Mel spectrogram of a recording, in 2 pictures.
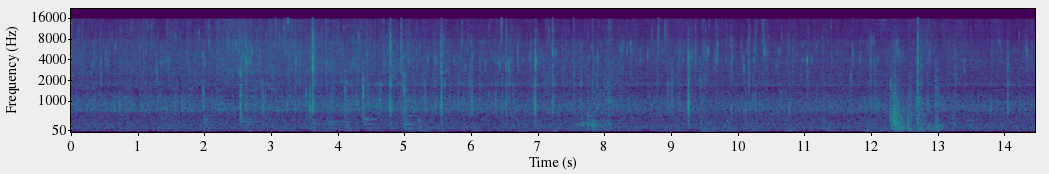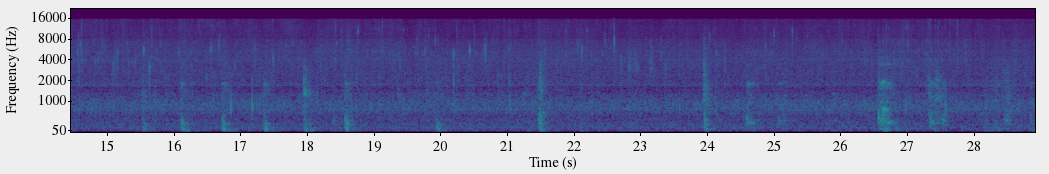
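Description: Onion, garlic and ginger sizzling in oil in an enamelled saucepan over a gas flame: a steady frying hiss with scattered crackles and a few louder pops.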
